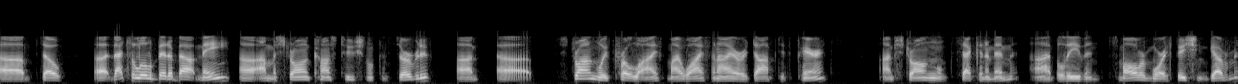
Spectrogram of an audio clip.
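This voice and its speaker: Speaking with a Tennessee accent, a man talks at a fairly quick pace in a fairly low pitch with lively intonation. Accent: Southern US, Tennessee. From Middle Tennessee, Rutherford County. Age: 50s. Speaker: political candidate. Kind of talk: radio interview. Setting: phone call.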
